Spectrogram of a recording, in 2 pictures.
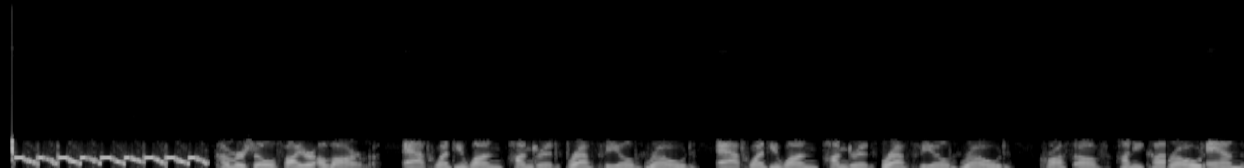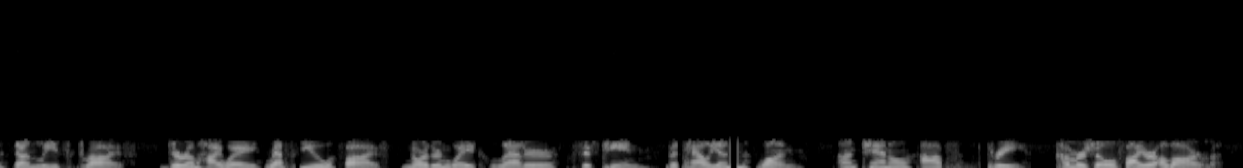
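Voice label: Fire Department Alert, p25; wake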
